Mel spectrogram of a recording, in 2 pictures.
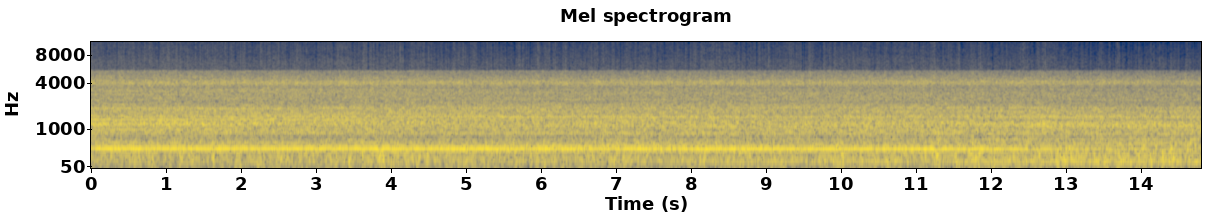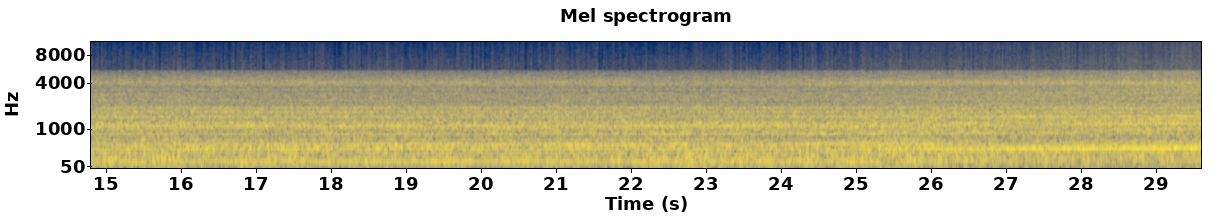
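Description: Motorcycle engine running steadily at cruising speed, heard from the bike itself with wind and road noise. Its pitch sags slightly through the middle and climbs again near the end.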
